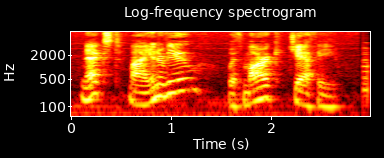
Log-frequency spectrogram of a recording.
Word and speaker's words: Jaffe: last name is spelled j-a-f-f-e his name is pronounced jeffy whereas i pronounce my name jaffe sorry for the background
